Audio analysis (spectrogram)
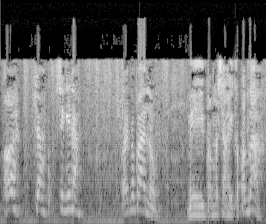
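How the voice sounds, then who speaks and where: A woman's voice: medium pitch, lively intonation, takes it slowly, dull audio. A woman playing a doting, hardworking rural grandmother in a Filipino radio drama, folksy and fussing in an affectionate way. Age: older. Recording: noisy ambience behind the voice.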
